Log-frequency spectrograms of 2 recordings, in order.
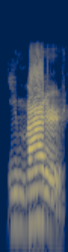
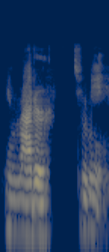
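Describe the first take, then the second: First: Louder, a firm declaration. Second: Much softer, tender and close; soft reassurance. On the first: Shown as a demonstration. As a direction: proclaim it so they believe it. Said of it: "I want you to say it loud". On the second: Acted. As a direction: comfort them in a near-hush.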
